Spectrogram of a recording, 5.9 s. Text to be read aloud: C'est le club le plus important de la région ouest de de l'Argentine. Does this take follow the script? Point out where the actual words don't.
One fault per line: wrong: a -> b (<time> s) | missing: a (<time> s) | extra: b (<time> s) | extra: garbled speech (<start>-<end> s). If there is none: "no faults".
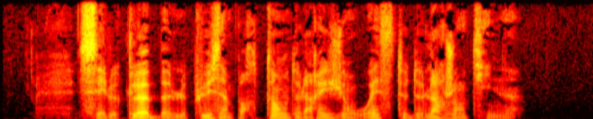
missing: de (4.2 s)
